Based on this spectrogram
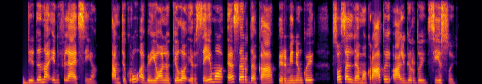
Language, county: Lithuanian, Kaunas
